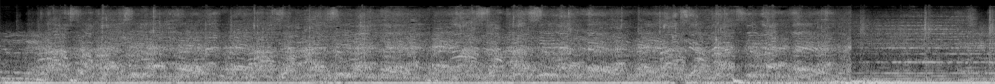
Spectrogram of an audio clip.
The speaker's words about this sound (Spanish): un discurso, como lo decíamos, que duró casi 20 minutos y que tuvo acompañado de múltiples cánticos a favor de Gabriel Boric por parte de sus adherentes. Escuchemos parte del ambiente de ese momento.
